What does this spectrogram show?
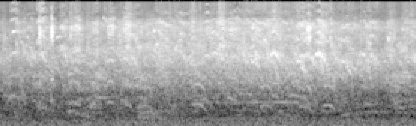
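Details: Parrots chirping as a flock, a dense wash of short high squeaky chirps and chatter overlapping steadily, with faint bright notes standing out near the end.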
